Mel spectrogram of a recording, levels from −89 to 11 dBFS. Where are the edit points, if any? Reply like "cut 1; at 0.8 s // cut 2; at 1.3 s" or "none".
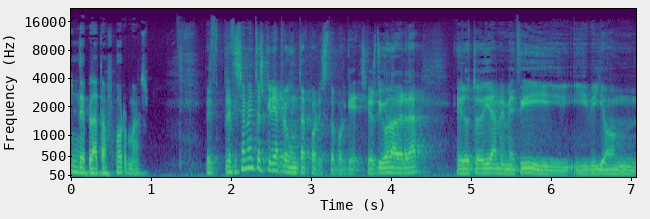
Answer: none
